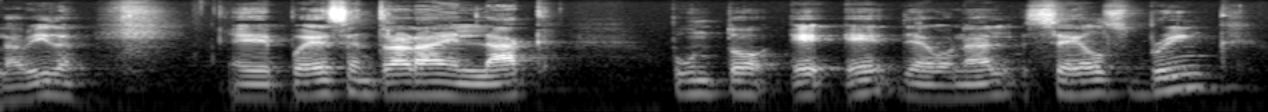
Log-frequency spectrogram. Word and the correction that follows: SalesBlink: Digo salesblink, se escribe s a l -E s b l i n k y bueno, puedes entrar a enlac.ee e diagonal sales blink para aprovechar esta aplicación y oferta.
